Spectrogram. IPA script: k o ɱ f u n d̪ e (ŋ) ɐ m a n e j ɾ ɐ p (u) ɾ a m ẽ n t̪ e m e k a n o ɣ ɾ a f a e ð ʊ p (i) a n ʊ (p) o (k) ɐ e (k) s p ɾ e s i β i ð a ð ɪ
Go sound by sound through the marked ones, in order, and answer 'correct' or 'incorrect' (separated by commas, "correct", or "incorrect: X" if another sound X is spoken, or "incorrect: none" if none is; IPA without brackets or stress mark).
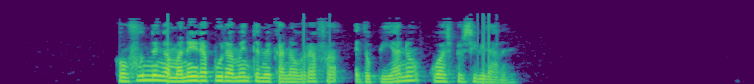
correct, correct, correct, incorrect: k, incorrect: none, incorrect: none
